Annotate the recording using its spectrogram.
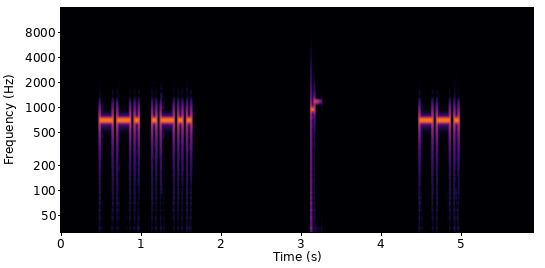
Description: Morse code, heard as a keyed tone, about 22 wpm, 700 Hz. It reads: G L G
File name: Top 90 QSO Elements - 6x Character Spacing - 22wpm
